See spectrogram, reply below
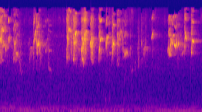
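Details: Young lovebirds in a flock, calling playfully: bursts of sharp, high chirps and squeaky notes in dense clusters, with a quieter gap before a final flurry. A steady low hum runs underneath.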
